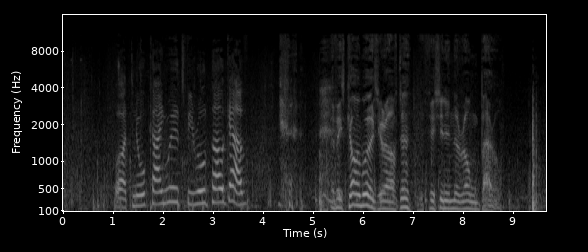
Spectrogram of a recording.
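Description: A young man answers with animation, close by.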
